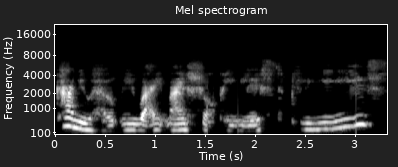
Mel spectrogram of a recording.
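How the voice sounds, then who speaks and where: A put-on character voice comes through at a middle pitch. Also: fairly slow pace. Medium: read story. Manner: polite, gentle.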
